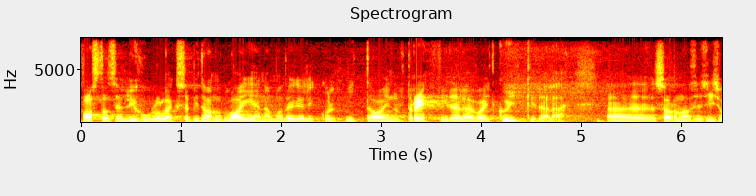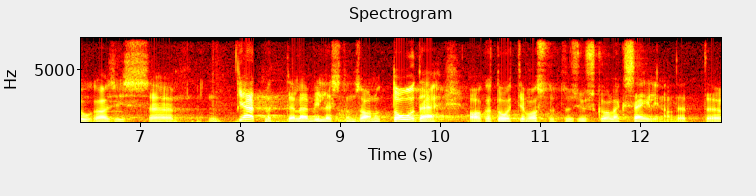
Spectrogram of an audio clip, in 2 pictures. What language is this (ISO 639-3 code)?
est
